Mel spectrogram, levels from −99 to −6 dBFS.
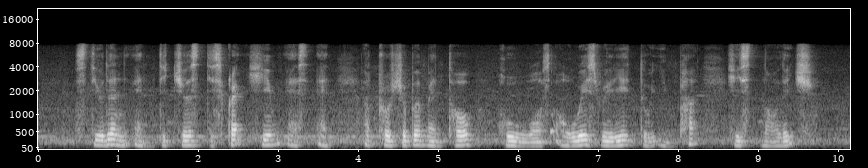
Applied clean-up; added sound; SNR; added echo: none; none; none; none.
